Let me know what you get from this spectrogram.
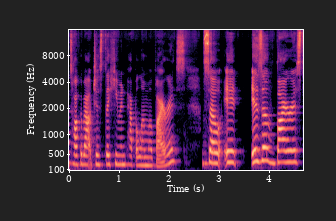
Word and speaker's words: papillomavirus: That's human papillomavirus.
